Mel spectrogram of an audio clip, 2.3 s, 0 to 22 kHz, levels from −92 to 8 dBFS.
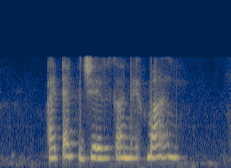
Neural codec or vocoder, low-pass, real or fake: codec, 24 kHz, 0.9 kbps, WavTokenizer, small release; 5.4 kHz; fake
